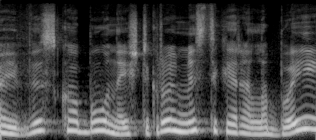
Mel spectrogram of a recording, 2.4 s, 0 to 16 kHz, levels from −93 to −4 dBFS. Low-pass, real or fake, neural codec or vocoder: 14.4 kHz; real; none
